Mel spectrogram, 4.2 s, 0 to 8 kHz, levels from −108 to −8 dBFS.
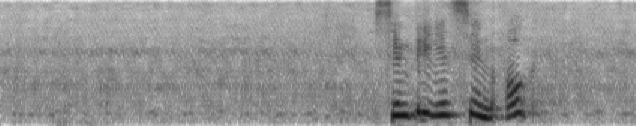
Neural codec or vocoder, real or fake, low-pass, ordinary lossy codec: codec, 16 kHz, 2 kbps, FreqCodec, smaller model; fake; none; none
